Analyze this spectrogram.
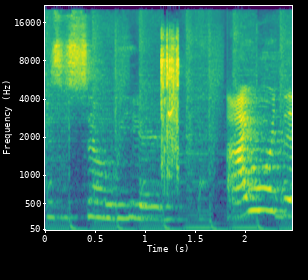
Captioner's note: camera clicking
